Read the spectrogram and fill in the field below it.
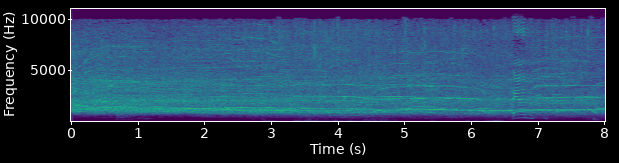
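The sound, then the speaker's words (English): A large audience at a live show in Phoenix cheers and whoops nonstop after Jodi Arias is mentioned, a loud, dense wall of shouting voices that holds steady throughout, with a few higher yells cutting through near the end. “Again, for people, if this is your first time or you bought tickets on a whim, on a dare, we're not cheering for Jodi Arias.”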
